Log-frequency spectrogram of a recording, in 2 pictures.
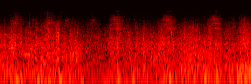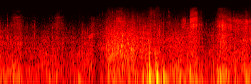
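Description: Gentle seawater lapping against shoreline rocks, with wind rumbling on the microphone that grows louder about seven seconds in.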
